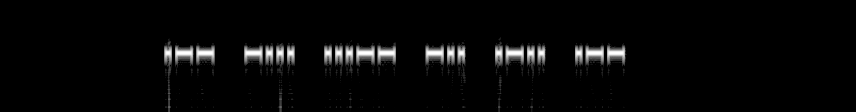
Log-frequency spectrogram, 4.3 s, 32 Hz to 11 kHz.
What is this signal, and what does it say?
Morse code, heard as a keyed tone, about 43 wpm, spaced as for 32 wpm, 690 Hz. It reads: WB3DLW
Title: USA Call Signs - 6 Characters - 2x Character Spacing - 45wpm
